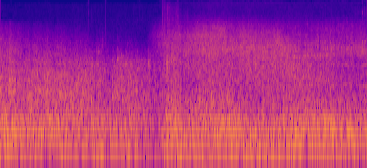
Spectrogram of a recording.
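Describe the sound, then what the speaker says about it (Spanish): A World War I artillery salvo fires as a dense, continuous roaring barrage of cannon blasts. It is loud and sustained, with rumbling booms blending into one another. "se levantó la salva de cañonazos más tremenda que haya visto nunca"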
